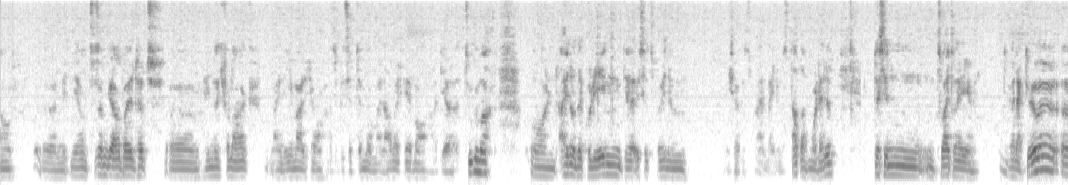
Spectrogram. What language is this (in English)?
German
